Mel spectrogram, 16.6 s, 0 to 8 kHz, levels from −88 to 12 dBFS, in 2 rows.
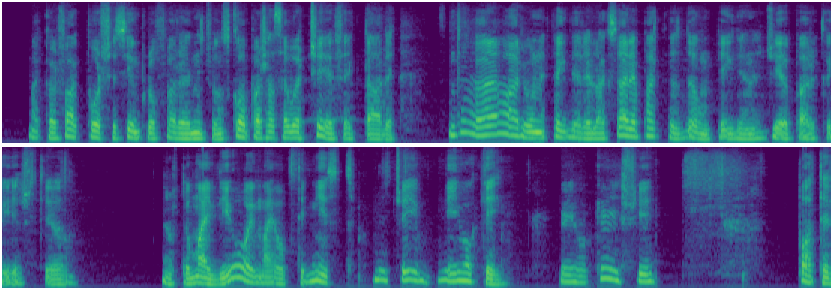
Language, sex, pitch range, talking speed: Romanian, male, 100-140 Hz, 160 wpm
